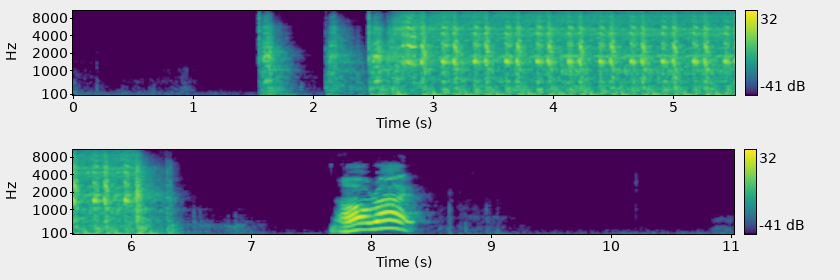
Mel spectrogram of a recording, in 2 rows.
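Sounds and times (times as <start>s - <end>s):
electric starter cranking engine: 1.6s - 6.5s.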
